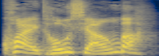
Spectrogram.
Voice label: Female Human Attack, zh

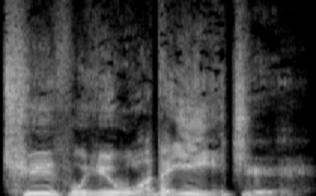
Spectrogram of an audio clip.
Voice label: Male Blood Elf Attack; zh

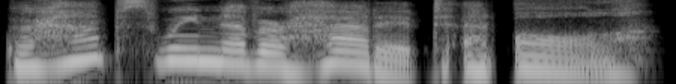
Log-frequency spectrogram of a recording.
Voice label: Female Human; en

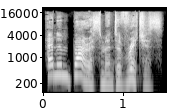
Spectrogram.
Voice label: Blood Elf ERROR HAND FULL; en

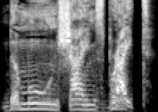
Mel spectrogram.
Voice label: Male Dryad Start; en

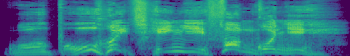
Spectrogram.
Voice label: Male Human, zh

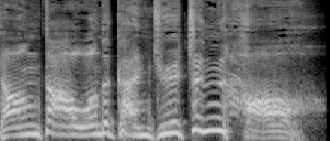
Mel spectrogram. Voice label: Male Troll Picked; zh

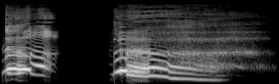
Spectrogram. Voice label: Female Night Elf Death, zh

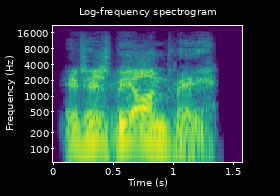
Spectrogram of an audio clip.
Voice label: Male Lich ERROR PLAY; en

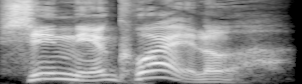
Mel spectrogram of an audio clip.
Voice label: Male Blood Elf HAPPY NEW YEAR; zh

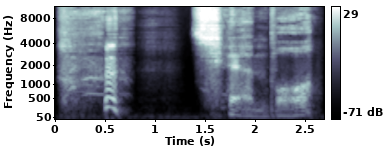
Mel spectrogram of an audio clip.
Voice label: Male Human Mirror Start; zh

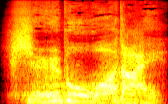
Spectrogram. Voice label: Male Lich; zh

